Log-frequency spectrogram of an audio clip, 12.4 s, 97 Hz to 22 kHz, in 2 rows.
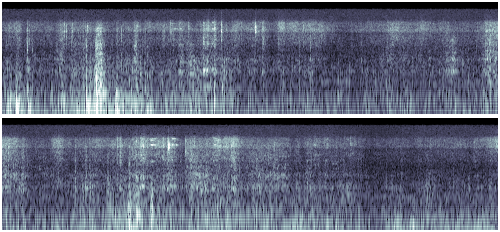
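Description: Jeep Grand Cherokee (WK2) driving slowly over a rough, rutted dirt trail, heard from inside the cabin: a steady low engine and drivetrain hum with knocks and rattles from the body and suspension over bumps, loudest about a second in and again near eight seconds.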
